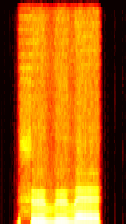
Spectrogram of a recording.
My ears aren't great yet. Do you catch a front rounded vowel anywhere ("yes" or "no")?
yes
